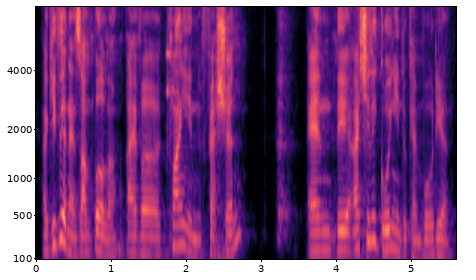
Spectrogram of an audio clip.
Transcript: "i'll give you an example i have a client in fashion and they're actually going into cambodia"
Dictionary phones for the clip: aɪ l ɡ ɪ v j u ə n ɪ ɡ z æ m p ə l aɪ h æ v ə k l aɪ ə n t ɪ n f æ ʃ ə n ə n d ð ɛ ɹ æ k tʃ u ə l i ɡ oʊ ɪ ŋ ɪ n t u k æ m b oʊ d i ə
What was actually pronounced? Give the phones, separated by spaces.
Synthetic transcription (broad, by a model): aɪ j ɡ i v j u ə n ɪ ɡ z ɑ m p ə l aɪ h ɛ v ə k l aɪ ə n ɪ n f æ ʃ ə n ə n d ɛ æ k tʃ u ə l i ɡ oʊ ɪ ŋ ɪ n t u k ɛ m b oʊ d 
